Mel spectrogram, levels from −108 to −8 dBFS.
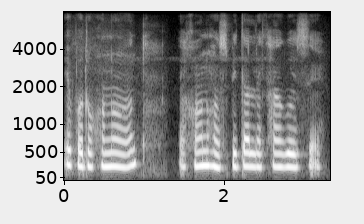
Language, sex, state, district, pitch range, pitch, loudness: Assamese, female, Assam, Sonitpur, 235-255 Hz, 245 Hz, -14 LUFS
